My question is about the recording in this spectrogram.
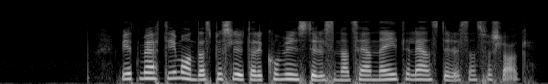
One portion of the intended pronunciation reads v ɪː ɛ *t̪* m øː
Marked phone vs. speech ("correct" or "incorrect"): correct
